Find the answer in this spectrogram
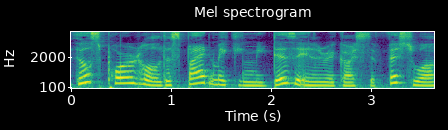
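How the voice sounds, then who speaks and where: A woman with a non-native accent speaks at a fairly slow pace and fairly high pitch, her intonation lively. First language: not English. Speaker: gaming YouTuber. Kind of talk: casual video review monologue.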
